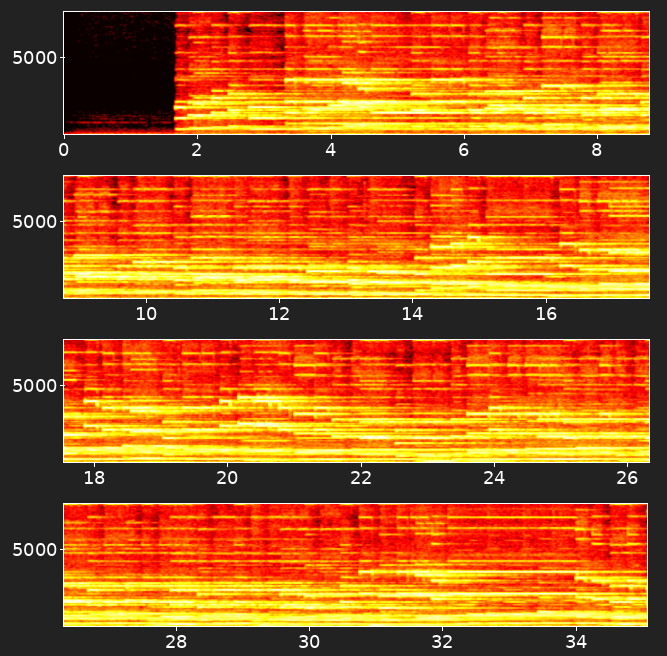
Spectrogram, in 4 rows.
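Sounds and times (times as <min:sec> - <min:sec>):
organ duo: 0:01.7 - 0:35.0.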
